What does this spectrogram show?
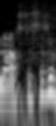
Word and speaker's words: gnosticism: the little ones too why is there a g in gnosticism it's a silent Gary it would be pronounced gnosticism if it wasn't it would be like knocked it it'd be like wouldn't sound good gnosticism if the g wasn't silent show me your caps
